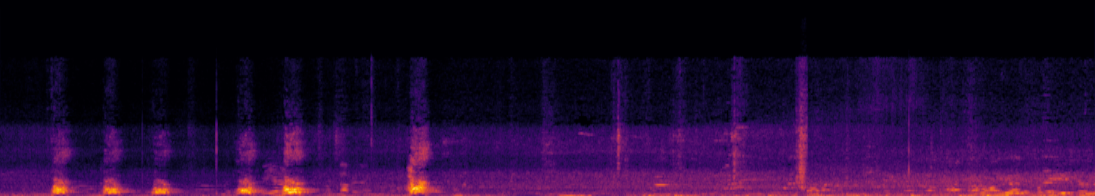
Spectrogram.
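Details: Dog on a road in the Philippines, reportedly convulsing and possibly attacked; six sharp barks in the first four seconds, then people talking and background noise.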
